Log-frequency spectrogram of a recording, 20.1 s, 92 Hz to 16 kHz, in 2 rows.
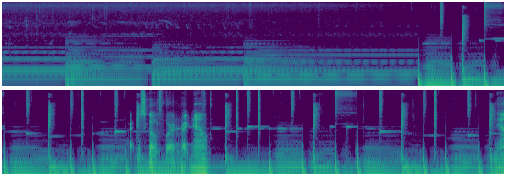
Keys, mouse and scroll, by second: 1.0 shift+middle click, 1.5 middle click, 2.3-3.7 middle drag, 4.3 middle click, 4.9 middle click, 5.2 middle click, 5.5 middle click, 6.2 middle click, 7.4-10.3 middle drag, 11.5 /, 13.2 click, 14.0 middle click, 15.4 middle click, 15.9 middle click, 16.2 Tab, 16.8 middle click, 17.2 Tab, 18.2 /, 18.8 middle click, 19.3 middle click, 19.9 Tab.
